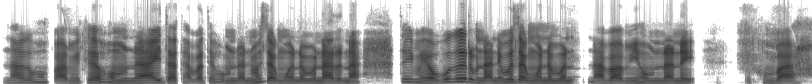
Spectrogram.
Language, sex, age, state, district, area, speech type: Bodo, female, 18-30, Assam, Baksa, rural, spontaneous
